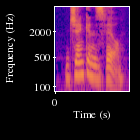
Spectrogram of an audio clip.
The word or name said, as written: jenkinsville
